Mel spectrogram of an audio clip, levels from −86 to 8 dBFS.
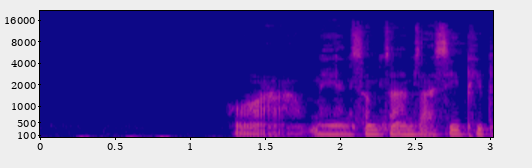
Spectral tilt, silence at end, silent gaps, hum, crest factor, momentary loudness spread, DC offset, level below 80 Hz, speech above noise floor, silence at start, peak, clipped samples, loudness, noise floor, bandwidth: -4 dB/octave; 0 s; none; none; 20 dB; 9 LU; under 0.1%; -68 dBFS; 25 dB; 0.25 s; -26 dBFS; under 0.1%; -43 LUFS; -67 dBFS; 16.5 kHz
